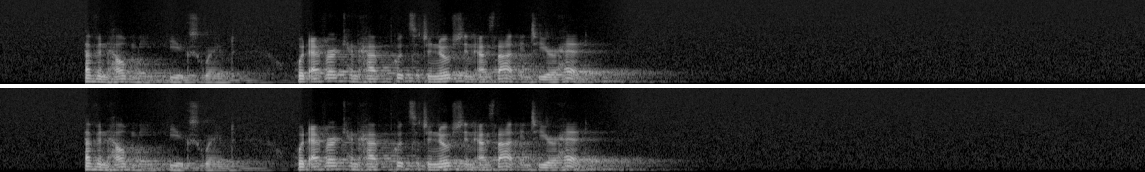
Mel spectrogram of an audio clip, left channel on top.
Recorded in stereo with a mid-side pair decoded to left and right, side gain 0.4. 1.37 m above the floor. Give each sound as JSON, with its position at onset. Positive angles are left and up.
{"t": 0.8, "sound": "a man speaking", "azimuth_deg": 0, "distance_m": 4.0}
